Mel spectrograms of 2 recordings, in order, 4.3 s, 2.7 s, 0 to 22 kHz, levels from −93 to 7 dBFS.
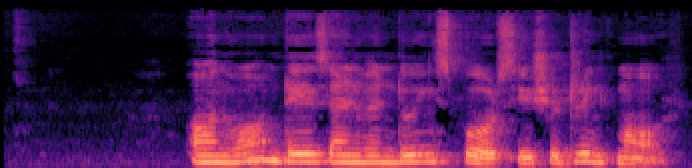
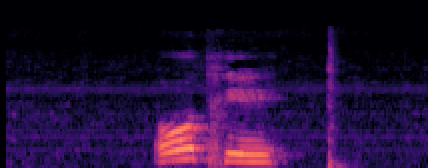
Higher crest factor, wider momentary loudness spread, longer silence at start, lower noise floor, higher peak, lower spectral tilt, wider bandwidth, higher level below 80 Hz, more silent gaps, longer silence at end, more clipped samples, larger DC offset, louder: about the same, 16 dB vs 20 dB; second, 6 LU vs 11 LU; first, 1.2 s vs 1 s; second, -60 dBFS vs -66 dBFS; first, -2 dBFS vs -6 dBFS; second, -7 dB/octave vs -8.5 dB/octave; first, 16.5 kHz vs 7 kHz; first, -52 dBFS vs -60 dBFS; neither; second, 0.15 s vs 0.6 s; neither; neither; first, -17 LUFS vs -23 LUFS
